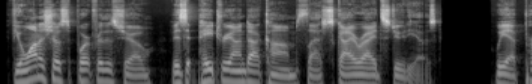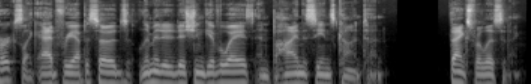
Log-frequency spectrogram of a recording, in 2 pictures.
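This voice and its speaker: A man's voice: fairly low pitch, a little fast, no echo, studio quality. A man giving a scripted promotional read as a podcast announcer. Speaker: announcer for a podcast support message.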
